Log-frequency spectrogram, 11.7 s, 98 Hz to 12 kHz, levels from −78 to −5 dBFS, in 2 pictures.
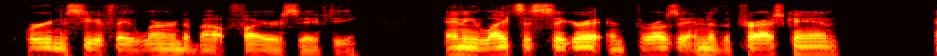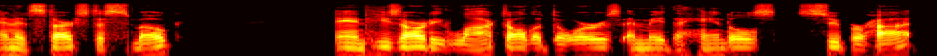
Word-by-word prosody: we're 105 Hz, -, -1 dB
going 100 Hz, -2 st, -5 dB
to -, -, 0 dB
see 100 Hz, -, -1 dB
if 95 Hz, -, -5 dB
they 90 Hz, -, -2 dB
learned 95 Hz, 0 st, -5 dB
about -, -, -3 dB
fire 90 Hz, -2 st, -2 dB
safety," -, -, -6 dB, 0.5 s
and 110 Hz, +1 st, +1 dB
he 105 Hz, -, 0 dB
lights 105 Hz, +3 st, +3 dB
a 105 Hz, -, -4 dB
cigarette 110 Hz, +3 st, +3 dB
and 90 Hz, 0 st, -9 dB
throws 105 Hz, 0 st, +1 dB
it -, -, -1 dB
into 100 Hz, -1 st, -4 dB
the -, -, -12 dB
trash 100 Hz, 0 st, +3 dB
can 115 Hz, -1 st, -2 dB, 0.6 s
and 100 Hz, 0 st, -2 dB
it 95 Hz, -, -1 dB
starts 105 Hz, +1 st, +4 dB
to -, -, -4 dB
smoke, -, -, 0 dB, 1.0 s
and 100 Hz, -2 st, +4 dB
he's 110 Hz, -1 st, -4 dB
already 110 Hz, -2 st, +6 dB
locked 90 Hz, -2 st, -3 dB
all 105 Hz, -, +4 dB
the 100 Hz, -, -2 dB
doors 105 Hz, +1 st, -1 dB
and 95 Hz, -, -5 dB
made 100 Hz, 0 st, -5 dB
the -, -, -6 dB
handles 105 Hz, +2 st, -4 dB
super -, -, -3 dB
hot, -, -, +4 dB
100 Hz, 205 wpm, -24 LUFS, 95-105 Hz, 1.0 s, already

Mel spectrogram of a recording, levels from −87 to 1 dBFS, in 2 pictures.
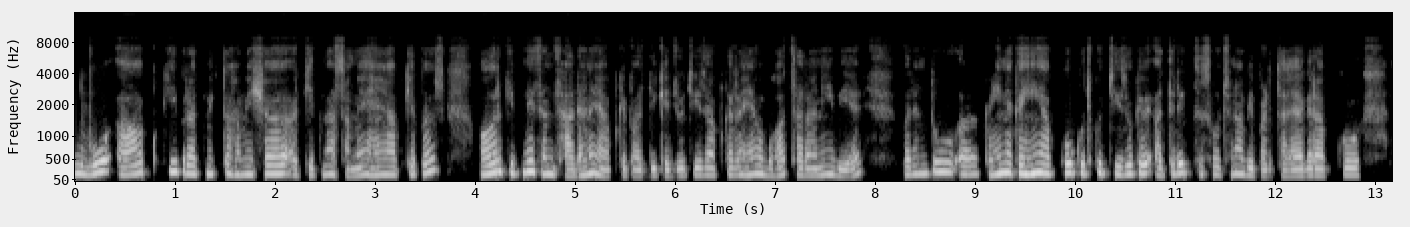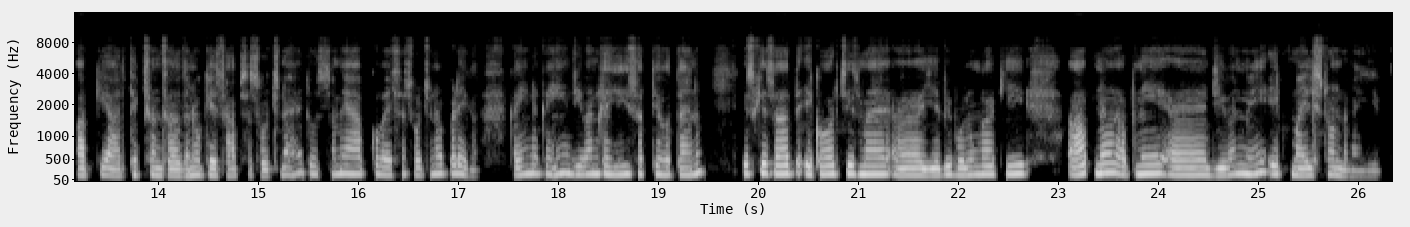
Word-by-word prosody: वो 210 Hz, +6 st, +7 dB
आपकी 195 Hz, +7 st, +1 dB
प्राथमिकता 185 Hz, -2 st, -1 dB
हमेशा 170 Hz, +2 st, -1 dB, 0.2 s
अ, 165 Hz, -, -2 dB
कितना 170 Hz, +3 st, -3 dB
समय 145 Hz, +2 st, -4 dB
है 165 Hz, 0 st, -2 dB
आपके 165 Hz, +1 st, -3 dB
पास 225 Hz, +9 st, -1 dB, 0.4 s
और 195 Hz, +6 st, +6 dB
कितने 210 Hz, +3 st, +3 dB
संसाधन 165 Hz, -5 st, -1 dB
हैं 195 Hz, -, +3 dB
आपके 135 Hz, +1 st, -6 dB
पास 130 Hz, -1 st, -4 dB
देखिए, 145 Hz, -2 st, -3 dB
जो 145 Hz, -, -1 dB
चीज़ 155 Hz, +1 st, -3 dB
आप 155 Hz, -1 st, -1 dB
कर 160 Hz, -, -3 dB
रहे 165 Hz, 0 st, -3 dB
हैं 170 Hz, -, 0 dB
वो 180 Hz, -, +2 dB
बहुत 155 Hz, +2 st, -4 dB
सराहनीय 155 Hz, +3 st, -2 dB
भी 135 Hz, -2 st, -2 dB
है, 150 Hz, -, -3 dB, 0.5 s
परंतु 190 Hz, +6 st, +1 dB
अ, -, -, +2 dB, 0.2 s
कहीं 165 Hz, +4 st, +3 dB
न 210 Hz, 0 st, +6 dB
कहीं 185 Hz, +2 st, +7 dB
आपको 195 Hz, +2 st, +3 dB
कुछ-कुछ 195 Hz, +2 st, 0 dB
चीज़ों 180 Hz, +1 st, 0 dB
के 190 Hz, -, +2 dB, 0.2 s
अतिरिक्त 195 Hz, +5 st, -1 dB
सोचना 175 Hz, +1 st, -4 dB
भी 155 Hz, -2 st, 0 dB
पड़ता 135 Hz, +1 st, -7 dB
है, 140 Hz, -, +3 dB
अगर 150 Hz, +1 st, +1 dB
आपको 155 Hz, +2 st, -2 dB, 0.4 s
आपके 150 Hz, +2 st, -1 dB
आर्थिक 150 Hz, +2 st, -3 dB
संसाधनों 145 Hz, 0 st, -1 dB
के 155 Hz, -, +1 dB
हिसाब 145 Hz, -1 st, -2 dB
से 155 Hz, -, -10 dB
सोचना 145 Hz, +3 st, -5 dB
है, 190 Hz, +6 st, -6 dB
तो 190 Hz, -3 st, -6 dB
उस 175 Hz, -, -10 dB
समय 185 Hz, +1 st, -1 dB
आपको 180 Hz, 0 st, -2 dB
वैसा 165 Hz, +2 st, -3 dB
सोचना 175 Hz, +2 st, -3 dB
पड़ेगा। 170 Hz, -8 st, -1 dB, 0.3 s
कहीं 160 Hz, +3 st, -1 dB
न -, -, -3 dB
कहीं 185 Hz, +1 st, -1 dB
जीवन 175 Hz, +1 st, 0 dB
का 180 Hz, -1 st, 0 dB
यही 170 Hz, +1 st, +1 dB
सत्य 175 Hz, 0 st, -4 dB
होता 160 Hz, 0 st, -2 dB
है 160 Hz, -, -2 dB
ना? 200 Hz, -, +1 dB, 0.4 s
इसके 190 Hz, +2 st, +4 dB
साथ 185 Hz, -1 st, +3 dB
एक 175 Hz, +1 st, +2 dB
और 180 Hz, +1 st, +3 dB
चीज़ 185 Hz, -1 st, +5 dB
मैं 175 Hz, 0 st, +5 dB
अ, 150 Hz, -2 st, +1 dB
ये 145 Hz, 0 st, +4 dB
भी 170 Hz, +4 st, +1 dB
बोलूँगा 170 Hz, +3 st, +1 dB
कि 185 Hz, +1 st, +3 dB, 0.6 s
आप 195 Hz, -, +2 dB
ना 200 Hz, +2 st, +6 dB
अपनी 180 Hz, +3 st, +3 dB
अ, 160 Hz, -1 st, +1 dB
जीवन 160 Hz, +4 st, +2 dB
में 180 Hz, +2 st, +2 dB
एक 180 Hz, -3 st, 0 dB
माइलस्टोन 155 Hz, +1 st, 0 dB
बनाइए, 125 Hz, -2 st, -9 dB
170 Hz, 205 wpm, -24 LUFS, 150-185 Hz, 0.6 s, वो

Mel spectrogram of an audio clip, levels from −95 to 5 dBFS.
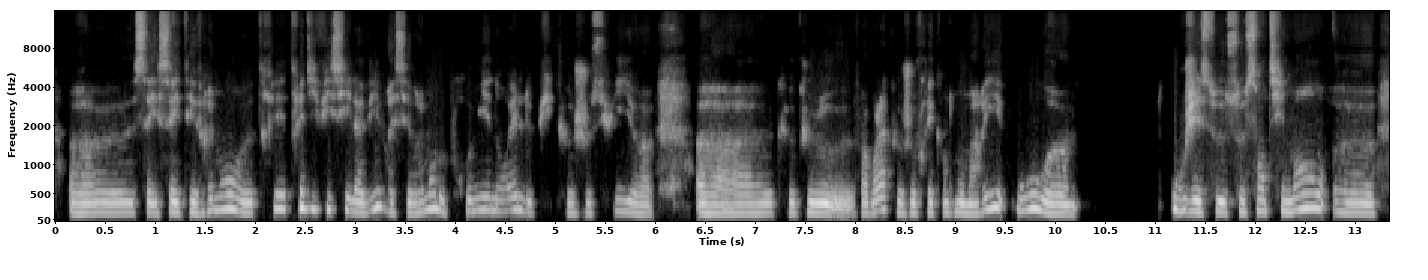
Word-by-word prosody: heu, 170 Hz, +1 st, +1 dB
ça 175 Hz, 0 st, +2 dB
a -, -, +3 dB
é -, -, +1 dB
ça 170 Hz, -, +1 dB
a -, -, +7 dB
été 175 Hz, +1 st, -1 dB
vraiment, 215 Hz, +5 st, 0 dB
heu, 170 Hz, 0 st, +1 dB
très 240 Hz, -1 st, -1 dB
très 255 Hz, +2 st, +3 dB
difficile 230 Hz, -4 st, -2 dB
à 175 Hz, -, +2 dB
vivre 255 Hz, +8 st, -1 dB
et -, -, -5 dB
c'est 170 Hz, +1 st, -3 dB
vraiment 200 Hz, +9 st, +1 dB
le 205 Hz, -, -1 dB
1er 205 Hz, +6 st, -6 dB
Noël 205 Hz, +2 st, -4 dB
depuis 175 Hz, -3 st, -8 dB
que 165 Hz, -, -5 dB
je 165 Hz, 0 st, -5 dB
suis, 185 Hz, +3 st, -6 dB
heu 155 Hz, -1 st, -2 dB, 0.5 s
heu, 160 Hz, 0 st, 0 dB
que 170 Hz, -, -1 dB
que 170 Hz, -1 st, +4 dB
enfin 165 Hz, -, -4 dB
voilà, 200 Hz, +6 st, -1 dB
que 200 Hz, -5 st, -6 dB
je 170 Hz, +1 st, -1 dB
fréquente 170 Hz, 0 st, -5 dB
mon 170 Hz, -2 st, +3 dB
mari 200 Hz, +12 st, +2 dB
où 215 Hz, -5 st, +4 dB
hem, 155 Hz, -2 st, +2 dB, 1.0 s
où 220 Hz, -3 st, +1 dB
j'ai 190 Hz, -2 st, +6 dB
ce 180 Hz, +1 st, +2 dB
ce 180 Hz, +2 st, -2 dB
sentiment, 200 Hz, -, +2 dB
heu 170 Hz, -3 st, 0 dB
175 Hz, 195 wpm, -22 LUFS, 165-215 Hz, 1.0 s, a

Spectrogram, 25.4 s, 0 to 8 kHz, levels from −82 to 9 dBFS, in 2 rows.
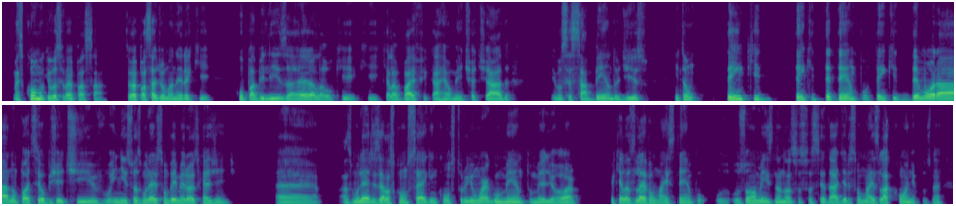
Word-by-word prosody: Mas, 125 Hz, -1 st, -5 dB
como 235 Hz, -2 st, +7 dB
que 180 Hz, -, -2 dB
você 145 Hz, -3 st, +1 dB
vai 120 Hz, -2 st, +1 dB
passar? 115 Hz, -1 st, -7 dB, 0.2 s
Você 135 Hz, -, -4 dB
vai 145 Hz, -, +6 dB
passar 150 Hz, 0 st, +1 dB
de 145 Hz, -, -1 dB
uma 140 Hz, -, +1 dB
maneira 125 Hz, -3 st, 0 dB
que 110 Hz, -1 st, -9 dB, 0.3 s
culpabiliza 120 Hz, -3 st, +1 dB
ela 130 Hz, -2 st, +2 dB
ou 110 Hz, 0 st, -3 dB
que 110 Hz, -1 st, -7 dB
que 110 Hz, -1 st, -13 dB
que 110 Hz, -1 st, -16 dB
ela 110 Hz, 0 st, 0 dB
vai 125 Hz, +4 st, +2 dB
ficar 120 Hz, -2 st, -6 dB
realmente 110 Hz, -1 st, -4 dB
chateada? 120 Hz, +2 st, 0 dB, 0.6 s
E -, -, -12 dB
você 120 Hz, +2 st, -5 dB
sabendo 115 Hz, +1 st, -1 dB
disso? 120 Hz, -2 st, -2 dB, 0.3 s
Então 175 Hz, +4 st, -1 dB, 0.4 s
tem 200 Hz, +4 st, +8 dB
que 210 Hz, -2 st, -3 dB, 0.4 s
tem 190 Hz, 0 st, +3 dB
que 195 Hz, +2 st, -12 dB
ter 185 Hz, +1 st, +1 dB
tempo, 130 Hz, -, 0 dB
tem 150 Hz, +8 st, -1 dB
que 160 Hz, +1 st, -5 dB
demorar, 145 Hz, -1 st, +5 dB
não 140 Hz, -, 0 dB
pode 165 Hz, +6 st, +1 dB
ser 165 Hz, -, -1 dB
objetivo, 125 Hz, -2 st, -2 dB
e 140 Hz, -, -2 dB
nisso 165 Hz, +5 st, -2 dB
as 165 Hz, -, -2 dB
mulheres 150 Hz, -2 st, +2 dB
são 155 Hz, -, -4 dB
bem 145 Hz, 0 st, +4 dB
melhores 150 Hz, -1 st, +1 dB
que -, -, -6 dB
a 180 Hz, -, 0 dB
gente. 105 Hz, -9 st, -8 dB, 0.6 s
Eh, 105 Hz, -1 st, -4 dB, 0.3 s
as 120 Hz, -1 st, -8 dB
mulheres, 125 Hz, +1 st, +3 dB
elas 135 Hz, -1 st, +3 dB
conseguem 135 Hz, 0 st, 0 dB
construir 140 Hz, +2 st, -3 dB
um 155 Hz, -2 st, +1 dB
argumento 115 Hz, -2 st, 0 dB
melhor, 110 Hz, +5 st, 0 dB, 0.5 s
porque 140 Hz, +2 st, -4 dB
elas 145 Hz, -2 st, +1 dB
levam 150 Hz, 0 st, +3 dB
mais 155 Hz, +2 st, -5 dB
tempo. 125 Hz, -7 st, -5 dB
Os 140 Hz, -2 st, -13 dB
os 140 Hz, -3 st, -9 dB
homens 150 Hz, -5 st, +1 dB
na 120 Hz, -, -1 dB
nossa 120 Hz, -1 st, -2 dB
sociedade, 125 Hz, +3 st, -3 dB
eles 130 Hz, -4 st, -2 dB
são 145 Hz, -, -5 dB
mais 140 Hz, -2 st, -1 dB
lacônicos. 125 Hz, -11 st, -2 dB
né? 110 Hz, +1 st, -8 dB
130 Hz, 180 wpm, -24 LUFS, 115-145 Hz, 0.6 s, tem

